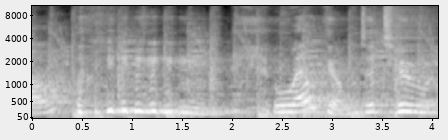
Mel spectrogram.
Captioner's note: gay laughter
